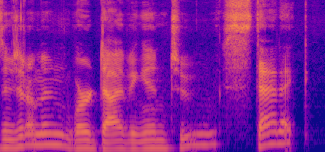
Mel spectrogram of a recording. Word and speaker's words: StaTech: gentlemen we're diving into static industry and I've checked that is indeed how you pronounce it so yeah um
